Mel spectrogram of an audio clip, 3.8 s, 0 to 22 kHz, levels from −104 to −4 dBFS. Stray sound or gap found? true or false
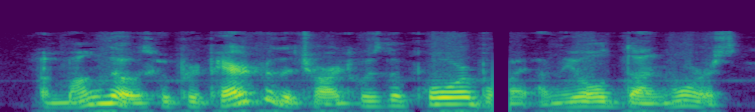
true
